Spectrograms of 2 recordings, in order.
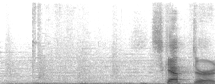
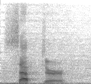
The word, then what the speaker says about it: scepter: Skeptor. The sea is silent. Scepter. Oh, did I say Skeptor? I actually do know that. Scepter.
